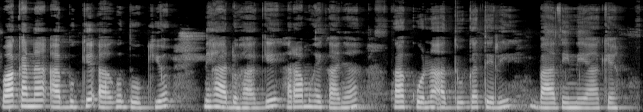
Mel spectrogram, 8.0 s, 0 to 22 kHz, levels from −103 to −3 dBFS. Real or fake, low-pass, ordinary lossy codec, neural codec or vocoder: real; none; none; none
